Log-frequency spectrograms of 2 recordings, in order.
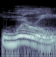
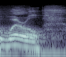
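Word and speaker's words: Wirral: It's Whirl. W I R A L. It's the Whirl. And actually now it's not an island.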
